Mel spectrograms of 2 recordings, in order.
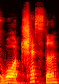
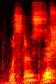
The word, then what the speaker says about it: Worcester: what i was trying there's no h because of the it is not war chester it's worst so it's waste worcester worcestershire worcestershire maybe maybe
